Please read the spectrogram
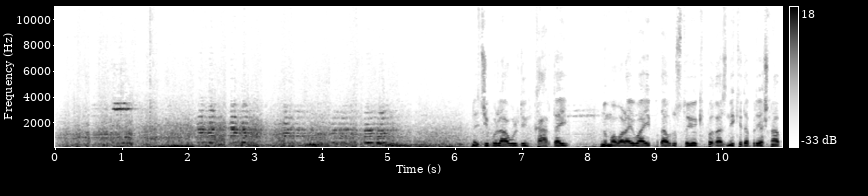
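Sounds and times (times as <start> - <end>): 
cars passing on a main city highway: 0.0 - 10.8
car horn toots: 0.8 - 1.4, 2.1 - 5.2
speech: 6.4 - 10.8.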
